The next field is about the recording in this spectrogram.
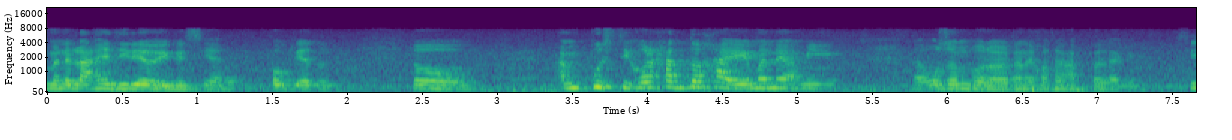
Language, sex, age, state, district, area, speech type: Assamese, male, 18-30, Assam, Nalbari, rural, spontaneous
